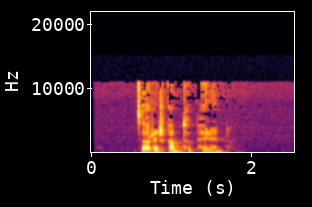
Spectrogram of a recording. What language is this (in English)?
Armenian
